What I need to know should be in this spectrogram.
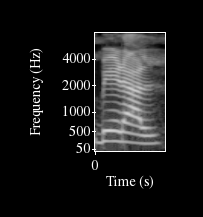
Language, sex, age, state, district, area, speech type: Bengali, female, 30-45, West Bengal, South 24 Parganas, rural, read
